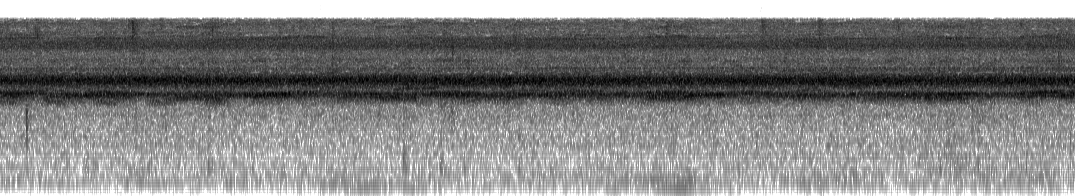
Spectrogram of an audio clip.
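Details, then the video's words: Backyard crickets in Virginia calling on a summer night, forming a continuous shrill trill that never pauses, with a fainter upper shimmer, scattered faint ticks and a low murmur under the chorus. "Crickets Chirping Summer Night in Virginia"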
